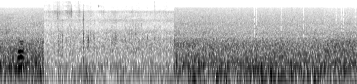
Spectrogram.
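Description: The Little Yad waterfall in Mapsie Den on the Falkland estate in Scotland gives off a steady rushing hiss of falling water, fairly close and continuous, briefly muffled partway through, with no voices.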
